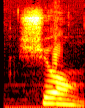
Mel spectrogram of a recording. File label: "xiong4", pinyin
